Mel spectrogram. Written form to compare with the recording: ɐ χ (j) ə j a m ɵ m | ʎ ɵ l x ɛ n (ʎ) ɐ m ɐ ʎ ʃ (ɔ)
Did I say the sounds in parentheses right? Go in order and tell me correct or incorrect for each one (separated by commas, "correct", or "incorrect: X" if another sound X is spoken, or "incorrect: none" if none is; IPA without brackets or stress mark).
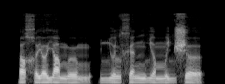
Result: correct, correct, incorrect: ə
